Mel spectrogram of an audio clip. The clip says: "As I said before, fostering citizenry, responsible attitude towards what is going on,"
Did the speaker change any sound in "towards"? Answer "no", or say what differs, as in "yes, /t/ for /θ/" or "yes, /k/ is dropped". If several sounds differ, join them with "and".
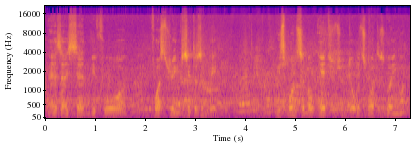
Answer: yes, /w/ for /ɹ/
